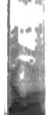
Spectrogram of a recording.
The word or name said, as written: della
